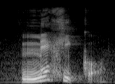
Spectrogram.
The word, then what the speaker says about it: México: Você já deve ter se perguntado alguma vez por que México, é escrito com X, quando pronunciado México e não México. Em espanhol, claro. No caso da palavra México e a sua derivada mexicano, é a preservação de uma ortografia arcaica.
